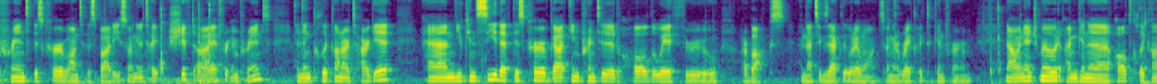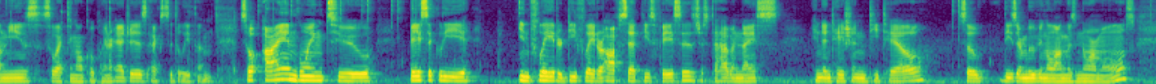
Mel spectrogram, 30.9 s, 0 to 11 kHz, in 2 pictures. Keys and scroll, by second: 2.6 shift+i, 13.1 2, 16.7 x, 24.2 d.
